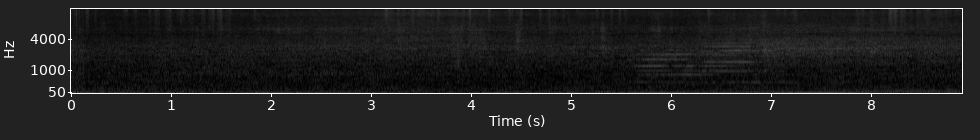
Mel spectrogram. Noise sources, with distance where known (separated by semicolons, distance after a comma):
engine of unclear size; car horn, far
